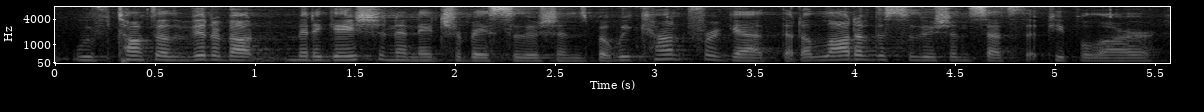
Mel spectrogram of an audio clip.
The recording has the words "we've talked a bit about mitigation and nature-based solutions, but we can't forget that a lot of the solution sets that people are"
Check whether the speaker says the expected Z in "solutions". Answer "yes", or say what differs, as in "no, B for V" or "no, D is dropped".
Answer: yes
